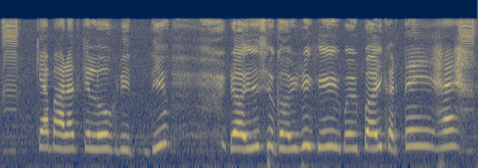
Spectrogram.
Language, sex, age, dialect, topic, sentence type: Hindi, female, 18-24, Marwari Dhudhari, banking, statement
